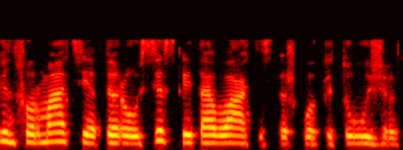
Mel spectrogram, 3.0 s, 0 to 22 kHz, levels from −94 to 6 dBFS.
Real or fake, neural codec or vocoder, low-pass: fake; codec, 16 kHz, 8 kbps, FunCodec, trained on Chinese and English, 25 frames a second; 7.2 kHz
